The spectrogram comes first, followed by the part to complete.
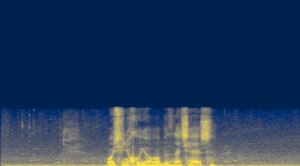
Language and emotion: Russian, neutral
